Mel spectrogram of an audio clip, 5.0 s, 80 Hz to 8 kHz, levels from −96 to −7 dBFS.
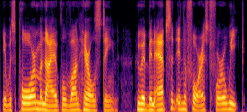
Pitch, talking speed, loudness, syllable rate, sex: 145 Hz, 195 wpm, -18 LUFS, 4.9 syllables/s, male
